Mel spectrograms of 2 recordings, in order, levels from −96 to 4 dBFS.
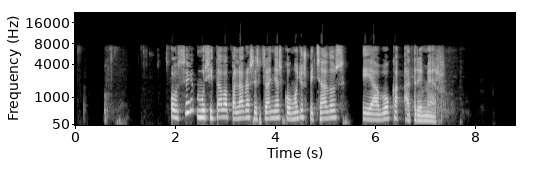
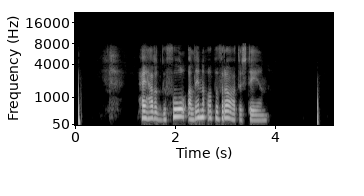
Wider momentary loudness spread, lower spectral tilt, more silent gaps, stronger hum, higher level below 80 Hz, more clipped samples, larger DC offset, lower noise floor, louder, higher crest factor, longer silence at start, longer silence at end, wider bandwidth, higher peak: second, 5 LU vs 23 LU; second, -3.5 dB/octave vs -6 dB/octave; neither; neither; first, -52 dBFS vs -58 dBFS; neither; neither; second, -83 dBFS vs under -90 dBFS; first, -14 LUFS vs -28 LUFS; about the same, 16 dB vs 20 dB; first, 0.55 s vs 0.05 s; first, 1.4 s vs 0.3 s; about the same, 8 kHz vs 8.2 kHz; first, 0 dBFS vs -10 dBFS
